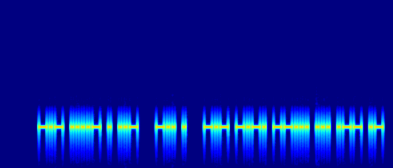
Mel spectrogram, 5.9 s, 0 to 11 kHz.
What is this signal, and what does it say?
Morse code, heard as a keyed tone, about 29 wpm, 700 Hz. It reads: K4EU DE KC7SWA
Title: Practice QSO - Exchange 4 - Ending - 30wpm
